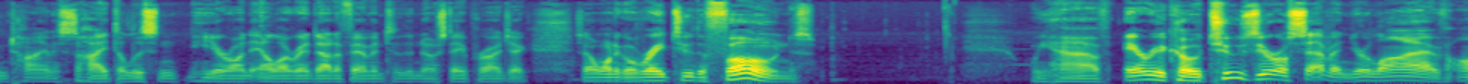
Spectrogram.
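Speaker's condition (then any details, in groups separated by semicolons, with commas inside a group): No condition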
